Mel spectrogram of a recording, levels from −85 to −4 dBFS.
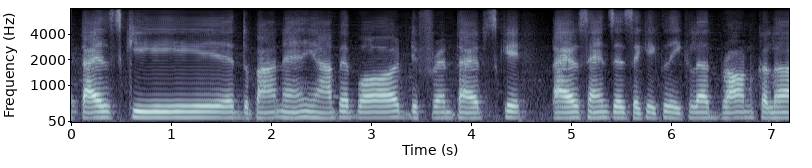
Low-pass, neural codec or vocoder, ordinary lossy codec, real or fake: none; codec, 16 kHz, 0.3 kbps, FocalCodec; none; fake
